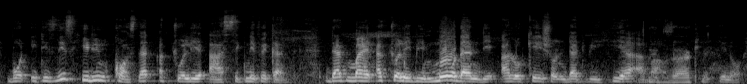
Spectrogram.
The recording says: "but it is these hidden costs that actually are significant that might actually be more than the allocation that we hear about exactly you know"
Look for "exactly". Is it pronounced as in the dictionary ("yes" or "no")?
no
